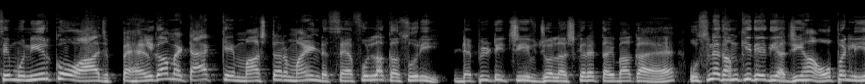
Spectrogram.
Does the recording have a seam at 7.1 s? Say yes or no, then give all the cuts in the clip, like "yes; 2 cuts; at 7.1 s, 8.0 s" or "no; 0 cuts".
no; 0 cuts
